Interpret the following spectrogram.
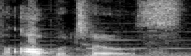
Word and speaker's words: Apotos: time to explore the village of photos I'm pronouncing like that cuz kind of makes me think of Mykonos which is one of the popular places to explore it in Greece so let's begin in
